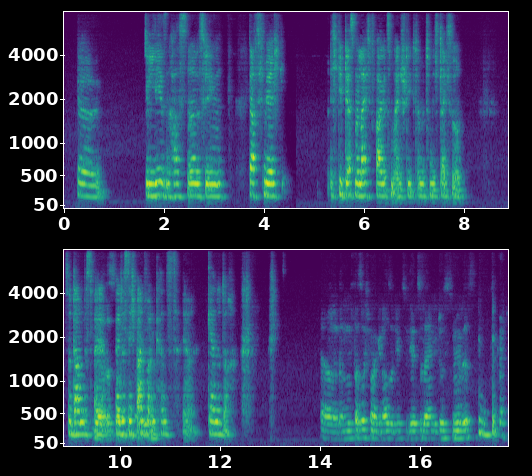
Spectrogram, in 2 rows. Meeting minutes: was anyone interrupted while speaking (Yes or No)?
Yes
